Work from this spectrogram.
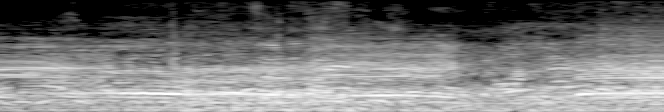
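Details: Young cattle, small bull and heifer calves, at a crowded cattle market with a farmer from Madaripur; drawn-out wavering lowing moos rise over constant loud chatter of people bargaining.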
